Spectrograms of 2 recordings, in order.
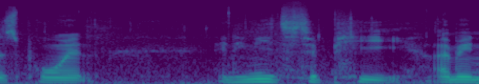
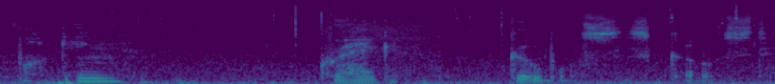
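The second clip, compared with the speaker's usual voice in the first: spooky whisper; 2 semitones higher, 16 dB quieter, slower than usual. A narrator's reading. Spooky ghost reveal.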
